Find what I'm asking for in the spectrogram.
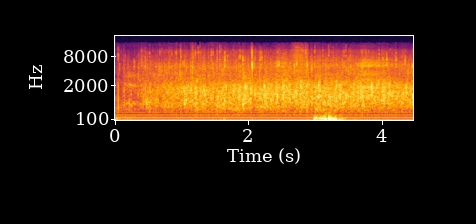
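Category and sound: crowd, audience clapping applause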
